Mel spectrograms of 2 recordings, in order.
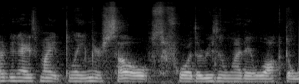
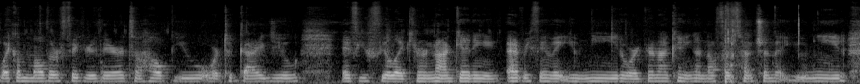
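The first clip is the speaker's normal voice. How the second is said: usual speaking voice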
